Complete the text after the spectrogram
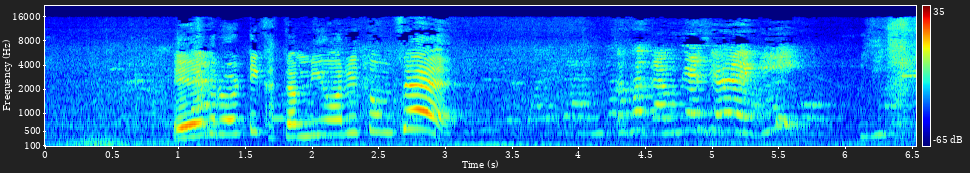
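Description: A young child talks nearby in a high voice.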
